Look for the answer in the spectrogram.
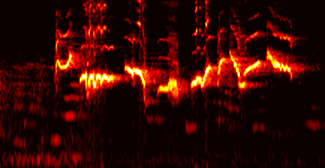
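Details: Oriental magpie-robin (kacer) singing continuously for nearly three seconds, recorded as a master for kacer training: melodious slurred whistles rising and dropping in quick succession, mixed with high thin chips, no other sounds.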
